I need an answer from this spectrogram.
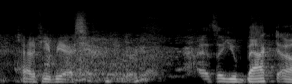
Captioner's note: audience laughing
